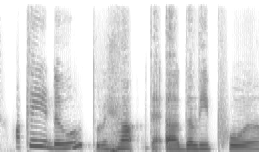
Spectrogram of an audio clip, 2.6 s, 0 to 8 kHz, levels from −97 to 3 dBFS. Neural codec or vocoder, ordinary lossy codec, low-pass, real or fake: codec, 16 kHz, 0.5 kbps, X-Codec, HuBERT features, trained on general audio; none; none; fake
